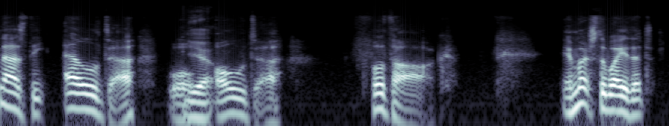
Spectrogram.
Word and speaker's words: Futhark: I disagree with his pronunciation of the R because he did the English R. I think it was rolled. I think it would be R, Futhark.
